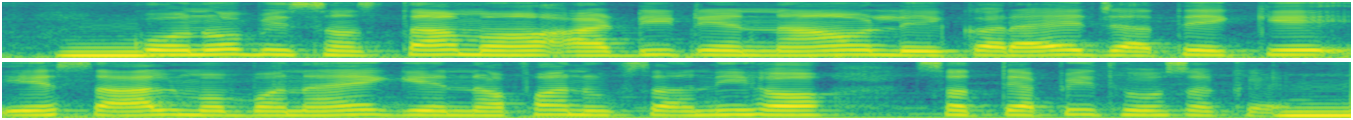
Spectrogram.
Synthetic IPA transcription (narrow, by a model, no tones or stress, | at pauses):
konobʱisə̃st̪ʰamãaɖiʈenaʋlekəɾaed͡ʒat̪ekeʔesalmãbənaeɡenəfʰanʊksaniɦə | sət̪japit̪ɦoʃəke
